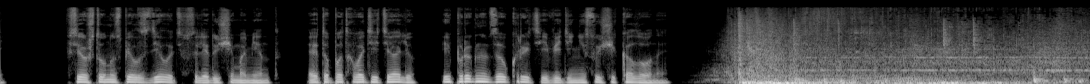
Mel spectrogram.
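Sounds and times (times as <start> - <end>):
speech: 0.7 - 7.4
explosion with loud cracking stone shrapnel: 7.0 - 10.8.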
